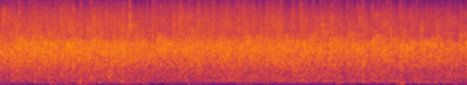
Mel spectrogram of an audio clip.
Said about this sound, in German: Dankeschön, kleiner Applaus für die beiden, für die Offenheit.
